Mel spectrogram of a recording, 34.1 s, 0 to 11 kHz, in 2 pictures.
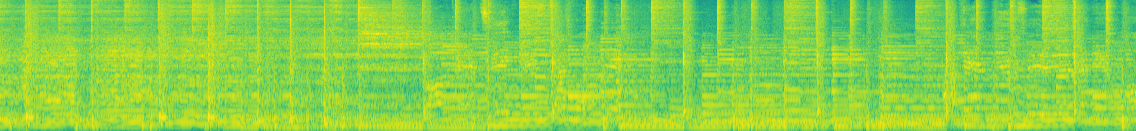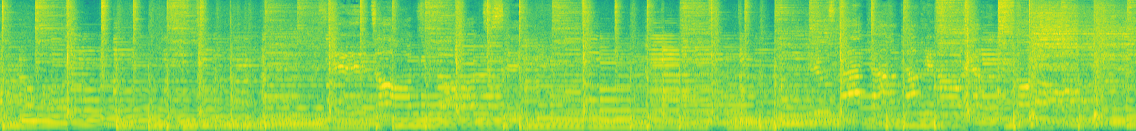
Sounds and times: Music: 0.0s - 34.0s.

